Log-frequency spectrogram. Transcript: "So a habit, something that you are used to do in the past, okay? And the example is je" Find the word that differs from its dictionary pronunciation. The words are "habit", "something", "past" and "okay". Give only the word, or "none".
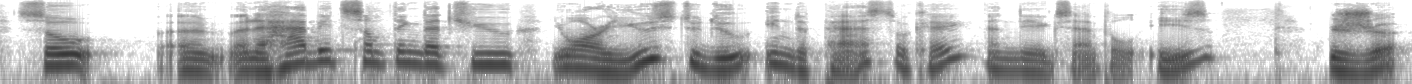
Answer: none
